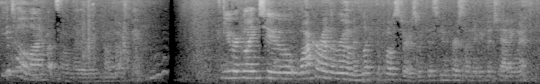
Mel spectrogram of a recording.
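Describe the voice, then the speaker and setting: A woman's voice: lowish voice, lively intonation, fast, noisy background. A woman in her late thirties teaching a class, friendly and self-deprecating, with many ums. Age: 30s. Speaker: college instructor. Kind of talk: classroom lecture. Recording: echoey classroom from far off.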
